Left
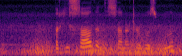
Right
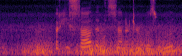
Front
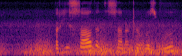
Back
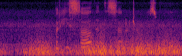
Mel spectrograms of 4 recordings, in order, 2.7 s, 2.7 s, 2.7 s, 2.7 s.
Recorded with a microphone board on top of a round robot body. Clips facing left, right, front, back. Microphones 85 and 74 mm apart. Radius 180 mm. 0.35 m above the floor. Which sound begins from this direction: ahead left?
A woman speaking, at 0.8 s.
